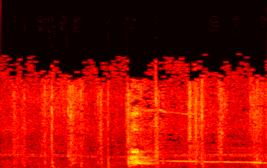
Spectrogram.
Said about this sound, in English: That must be Prince, old Lemp's dog.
